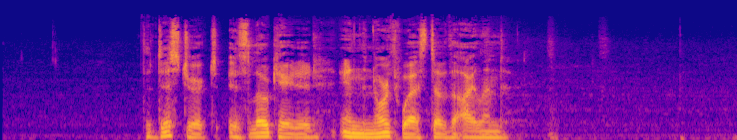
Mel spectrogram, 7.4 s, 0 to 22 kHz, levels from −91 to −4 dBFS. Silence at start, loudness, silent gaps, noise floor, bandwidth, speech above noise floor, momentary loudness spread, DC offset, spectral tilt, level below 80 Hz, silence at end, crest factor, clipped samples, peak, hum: 1.45 s; -20 LUFS; none; -60 dBFS; 13.5 kHz; 40 dB; 9 LU; under 0.1%; -4 dB/octave; -46 dBFS; 0.55 s; 20 dB; under 0.1%; -2 dBFS; none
